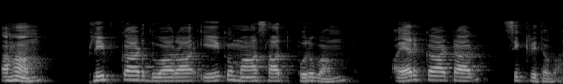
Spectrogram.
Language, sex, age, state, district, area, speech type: Sanskrit, male, 18-30, West Bengal, Dakshin Dinajpur, rural, spontaneous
